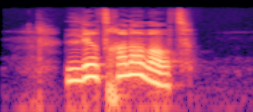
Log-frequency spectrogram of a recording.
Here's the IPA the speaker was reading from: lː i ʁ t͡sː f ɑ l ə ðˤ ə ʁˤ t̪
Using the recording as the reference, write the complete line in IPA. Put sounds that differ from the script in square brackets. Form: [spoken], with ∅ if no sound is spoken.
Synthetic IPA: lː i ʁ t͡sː [χ] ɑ l [ɑ] ðˤ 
